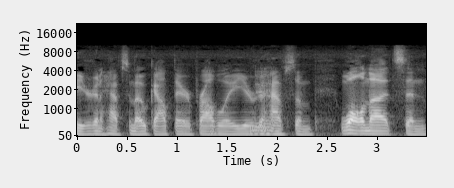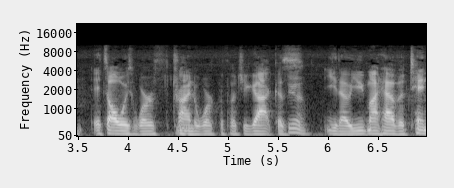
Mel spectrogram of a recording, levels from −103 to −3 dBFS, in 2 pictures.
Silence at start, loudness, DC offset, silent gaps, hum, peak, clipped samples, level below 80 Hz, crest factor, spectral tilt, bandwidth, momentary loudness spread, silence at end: 0 s; -25 LUFS; under 0.1%; none; none; -4 dBFS; under 0.1%; -58 dBFS; 20 dB; -5 dB/octave; 10 kHz; 10 LU; 0 s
